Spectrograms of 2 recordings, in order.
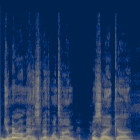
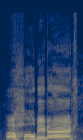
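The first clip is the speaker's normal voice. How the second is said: high, slow, drawn-out sigh of a waiter; mock a fed-up waiter dragging the words; exasperated waiter; 9 semitones higher, 5 dB louder, much slower than usual. Waiter voiced leaving table.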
